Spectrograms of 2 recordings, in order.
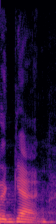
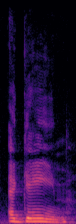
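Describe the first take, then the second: First: The second vowel is a short e sound. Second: The second vowel is a long A sound.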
